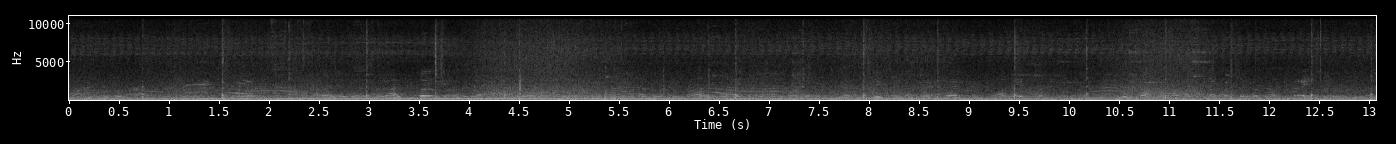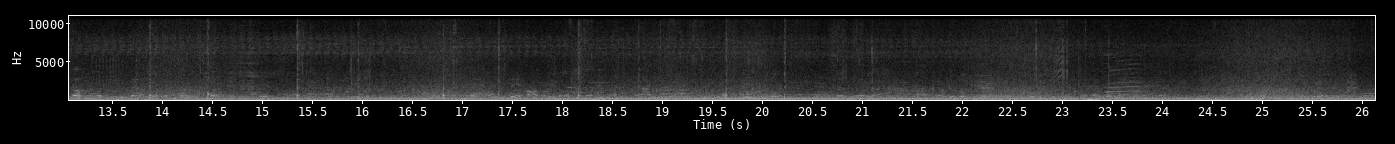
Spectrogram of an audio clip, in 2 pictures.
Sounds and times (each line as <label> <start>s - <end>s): Beach sounds 0.0s - 26.1s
